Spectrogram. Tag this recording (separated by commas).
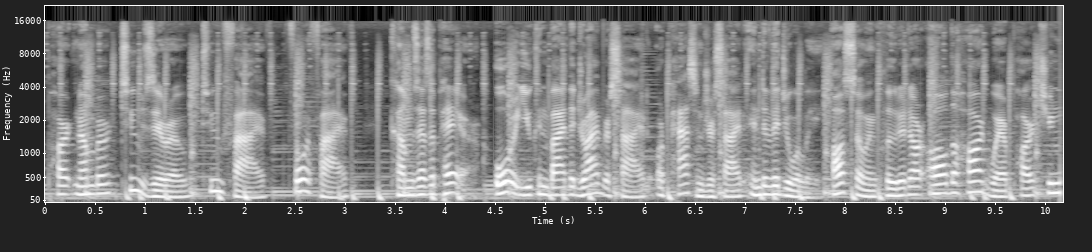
Speech, Music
